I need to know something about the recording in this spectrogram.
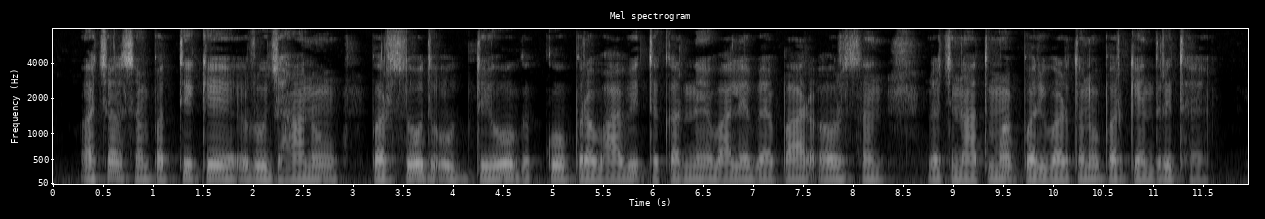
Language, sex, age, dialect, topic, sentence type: Hindi, male, 46-50, Kanauji Braj Bhasha, banking, statement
